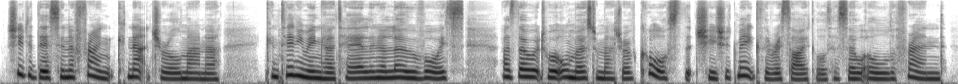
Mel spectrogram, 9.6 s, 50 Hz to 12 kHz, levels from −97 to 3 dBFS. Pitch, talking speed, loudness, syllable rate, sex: 225 Hz, 220 wpm, -17 LUFS, 5.5 syllables/s, female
